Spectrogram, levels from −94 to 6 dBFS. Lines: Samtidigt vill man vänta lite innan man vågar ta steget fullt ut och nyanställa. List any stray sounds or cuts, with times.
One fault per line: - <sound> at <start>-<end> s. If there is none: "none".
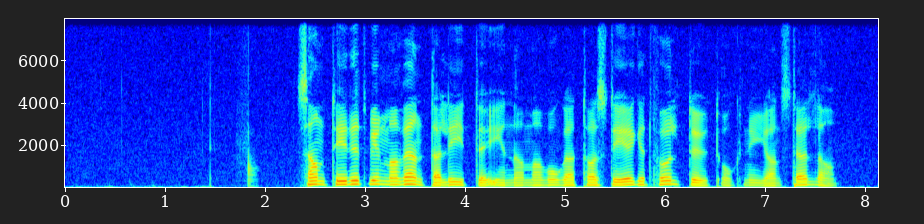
- thud at 1.7-2.0 s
